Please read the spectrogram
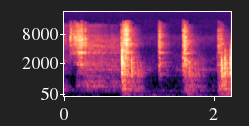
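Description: Steel Mini doorstep repair panel being picked up and handled on a workbench: a few light metallic knocks and scrapes.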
